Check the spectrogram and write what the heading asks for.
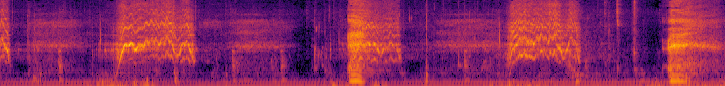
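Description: A boat engine running steadily, with a person's short straining grunts and heavy breaths every second or two while fighting a fish on a jigging rod.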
